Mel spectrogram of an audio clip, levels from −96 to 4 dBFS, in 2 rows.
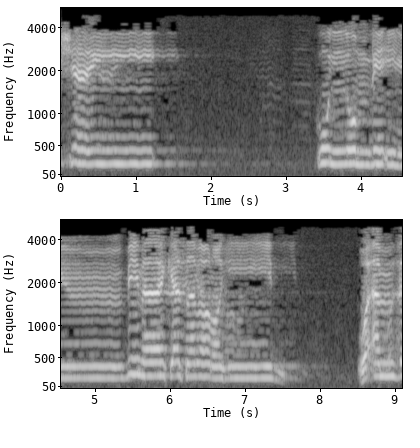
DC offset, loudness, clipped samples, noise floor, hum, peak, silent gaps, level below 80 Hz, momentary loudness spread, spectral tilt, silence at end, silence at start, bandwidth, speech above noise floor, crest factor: under 0.1%; -14 LUFS; under 0.1%; -49 dBFS; none; 0 dBFS; none; -60 dBFS; 11 LU; -6.5 dB/octave; 0 s; 0 s; 5.2 kHz; 35 dB; 16 dB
